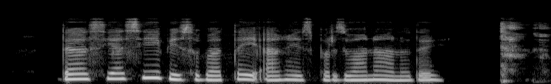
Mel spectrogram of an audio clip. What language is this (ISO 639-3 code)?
pus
